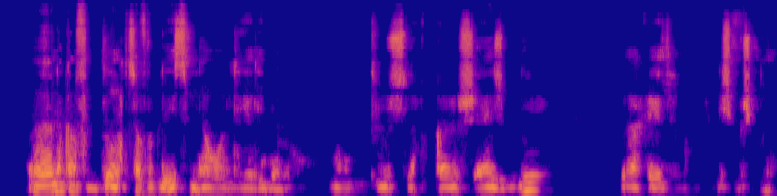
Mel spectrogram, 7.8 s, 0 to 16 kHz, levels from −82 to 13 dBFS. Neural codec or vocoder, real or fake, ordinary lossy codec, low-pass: vocoder, 44.1 kHz, 128 mel bands every 256 samples, BigVGAN v2; fake; none; 14.4 kHz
